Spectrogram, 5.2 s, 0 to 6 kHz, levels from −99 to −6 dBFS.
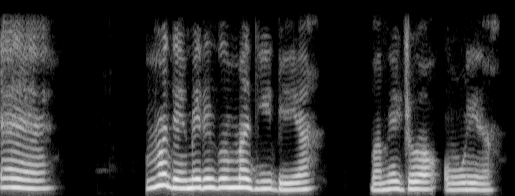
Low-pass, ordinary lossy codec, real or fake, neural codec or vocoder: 5.4 kHz; none; fake; codec, 16 kHz in and 24 kHz out, 1.1 kbps, FireRedTTS-2 codec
